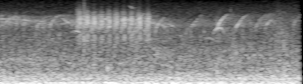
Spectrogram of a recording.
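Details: Japanese tit at Okurayama Park: a brief buzzy churr, then four quick high arched chips about a quarter second apart, over steady low rumbling background noise.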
